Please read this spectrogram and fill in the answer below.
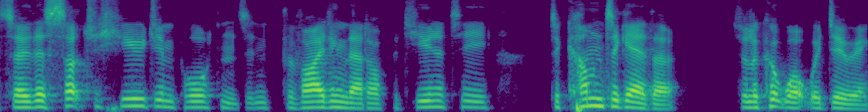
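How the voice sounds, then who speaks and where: With a London accent, a man speaks at a moderate pace in a fairly high pitch, with ordinary pitch variation over a quiet background. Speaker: library association director. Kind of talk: conference talk.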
